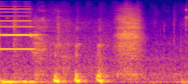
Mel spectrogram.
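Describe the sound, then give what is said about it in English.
A driveway alarm gives three short, low buzzing beeps in quick, evenly spaced succession, followed by a brief soft hiss, faint over quiet background. “driveway alarm.”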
